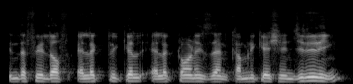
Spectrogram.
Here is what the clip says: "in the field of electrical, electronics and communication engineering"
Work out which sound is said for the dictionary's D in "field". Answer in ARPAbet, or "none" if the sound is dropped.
D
